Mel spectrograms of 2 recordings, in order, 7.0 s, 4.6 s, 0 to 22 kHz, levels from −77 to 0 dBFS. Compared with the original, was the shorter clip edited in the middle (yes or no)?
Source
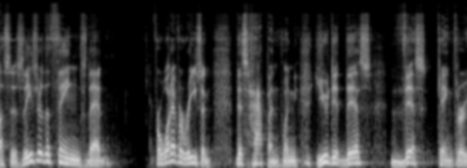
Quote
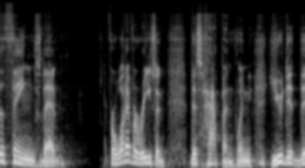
no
